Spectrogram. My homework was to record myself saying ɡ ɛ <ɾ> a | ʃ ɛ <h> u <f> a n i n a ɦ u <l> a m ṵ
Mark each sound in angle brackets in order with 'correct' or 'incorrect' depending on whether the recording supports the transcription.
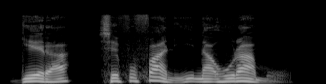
correct, incorrect, correct, incorrect

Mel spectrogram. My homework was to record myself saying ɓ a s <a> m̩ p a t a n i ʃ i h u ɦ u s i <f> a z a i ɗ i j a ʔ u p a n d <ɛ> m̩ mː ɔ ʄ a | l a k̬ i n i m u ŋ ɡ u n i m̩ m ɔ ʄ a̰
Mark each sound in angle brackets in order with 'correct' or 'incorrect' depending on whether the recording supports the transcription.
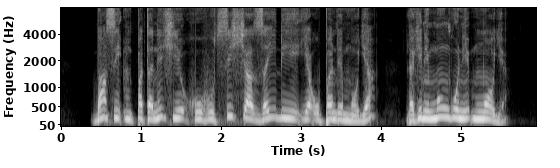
incorrect, incorrect, correct

